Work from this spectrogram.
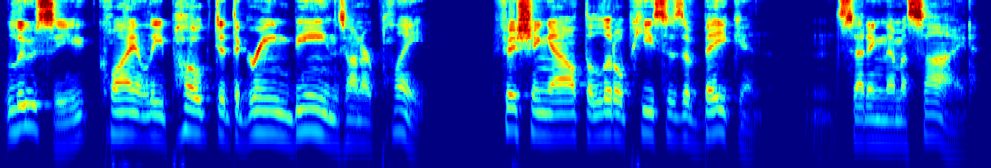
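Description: Low-pitched male horror audiobook narrator. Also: lively intonation, unhurried. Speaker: author narrating his own book. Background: faint music.

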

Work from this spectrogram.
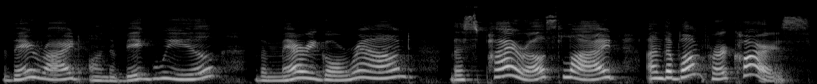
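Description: A woman reading a children's picture book aloud in an expressive, deliberate and emphatic way. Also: high-pitched. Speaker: storybook reader. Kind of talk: animated children's read-aloud narration.

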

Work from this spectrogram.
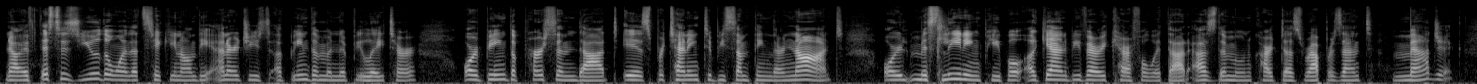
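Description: A woman reading tarot cards for her channel, chatty and addressing viewers directly, her voice a little hoarse from a long day. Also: medium pitch, flat delivery, moderate pace, dry recording, low-quality recording. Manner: chatty, warm address to viewers, whispers during shuffling. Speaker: tarot reader. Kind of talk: casual tarot reading monologue. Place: indoor table with candles and decor.

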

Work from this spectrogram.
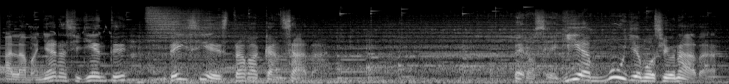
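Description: A man's voice: fairly high pitch, wildly swooping pitch, unhurried, pauses often, over music. A man with a Latin American accent narrating a children's train cartoon as a storyteller. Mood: storytelling.

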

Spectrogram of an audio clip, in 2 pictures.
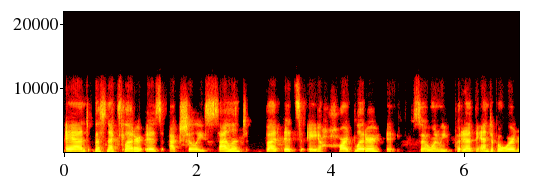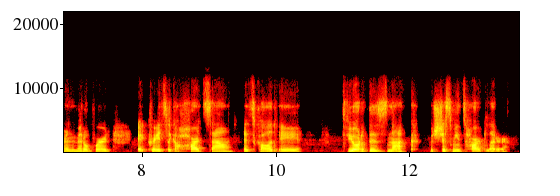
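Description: A woman's voice: fairly low pitch, fairly even intonation, moderate pace, a bit bright. A young woman teaching the Russian alphabet on a video call, friendly and laughing easily. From Kyrgyzstan (family). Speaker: student language presenter. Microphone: video call laptop mic.

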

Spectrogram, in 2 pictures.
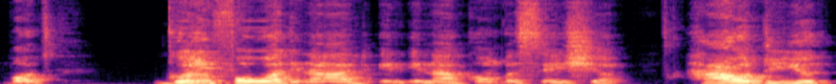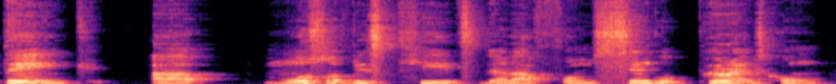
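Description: A man's voice: on the high side, expressive, measured pace, distant mic. Earnest male host on a webcam, set back from the mic in an echoey room. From Nigeria. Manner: earnest, gestures while talking. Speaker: podcast host. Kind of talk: interview podcast. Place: home room, indoors. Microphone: video call webcam.

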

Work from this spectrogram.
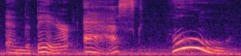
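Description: A woman reading a picture book aloud in an animated, deliberate, sing-song storytelling style. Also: mid-range voice, noisy background. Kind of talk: expressive children's read-aloud storytelling. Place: indoors, room with bookshelves.

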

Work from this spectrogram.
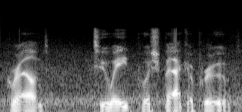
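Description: Low-voiced businesslike airline pilot voiced by a man. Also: slow pace, lo-fi sound. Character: businesslike male airline pilot answering the tower. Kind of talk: clipped aviation radio readbacks. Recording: aircraft noise behind.

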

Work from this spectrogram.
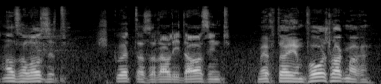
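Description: An actor playing a gruff but good-hearted old fisherman in a Swiss German dialect radio play, scolding and exclaiming. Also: mid-range voice, brisk, slight background noise, close to an everyday voice. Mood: calm, curious. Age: older.

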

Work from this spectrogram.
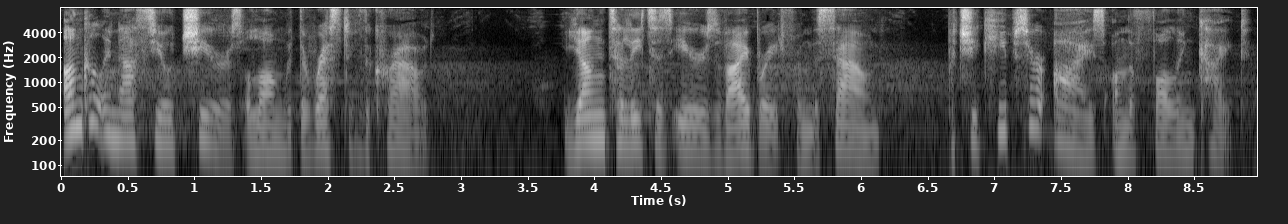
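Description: A woman narrates a story with a slightly low voice that rises and falls widely. Her delivery is dramatic and deliberate, stressing key phrases. There is some noise and ambience behind her. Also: expressive. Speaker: narrator of game lore. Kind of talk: expressive scripted story narration.

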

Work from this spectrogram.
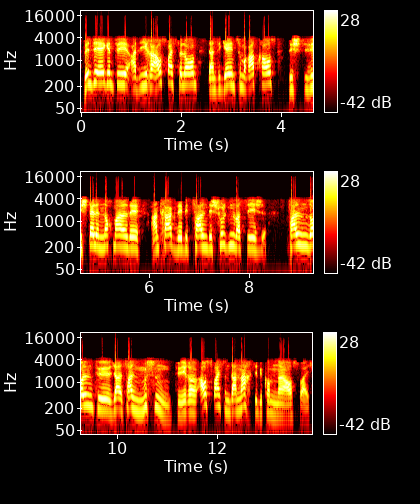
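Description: A man with a foreign accent in German, a call-centre agent arguing on the phone in a halting, insistent way. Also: high-pitched, no room sound, muffled recording. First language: not German. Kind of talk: unscripted phone sales argument. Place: on a telephone line.

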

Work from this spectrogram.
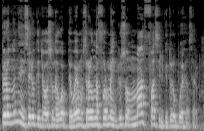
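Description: A young man hosting a screen-share tutorial from a room at home, explaining quickly and tagging his sentences with questions to the viewer. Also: high voice, expressive, a little mellow. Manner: rapid explainer, tag questions. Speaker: money-making YouTuber. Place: home room, seated in gaming chair.

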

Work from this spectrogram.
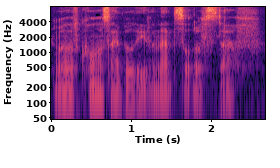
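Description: A man playing a gentle, weary young prince in a fantasy ASMR roleplay, speaking softly and intimately in a breathy, husky voice with frequent pauses. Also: deep voice, exaggerated voice. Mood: wistful. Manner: slow, hushed, pausing often.

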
